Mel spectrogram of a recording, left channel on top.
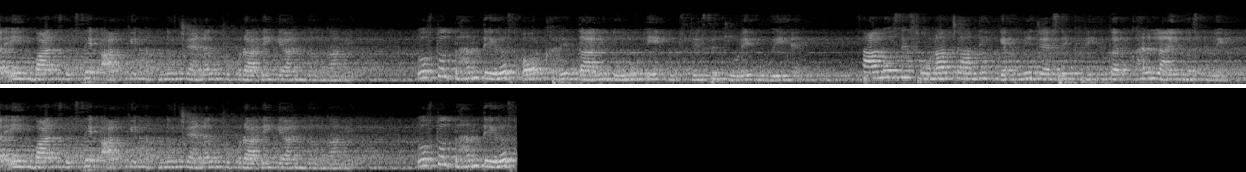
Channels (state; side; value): drops out; right; at 5.2 s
